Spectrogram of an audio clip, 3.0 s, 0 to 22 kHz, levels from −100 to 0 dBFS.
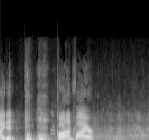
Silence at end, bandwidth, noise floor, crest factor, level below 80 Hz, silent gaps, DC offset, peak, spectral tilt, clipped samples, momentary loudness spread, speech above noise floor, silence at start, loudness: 0 s; 13 kHz; -37 dBFS; 18 dB; -58 dBFS; none; under 0.1%; -2 dBFS; -5.5 dB/octave; under 0.1%; 20 LU; 19 dB; 0 s; -18 LUFS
